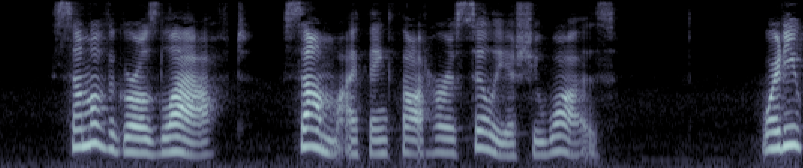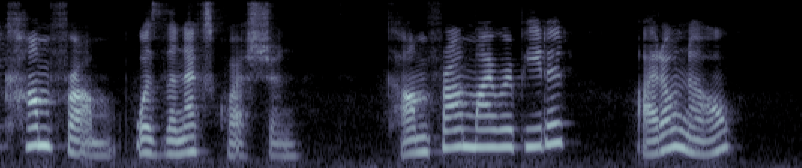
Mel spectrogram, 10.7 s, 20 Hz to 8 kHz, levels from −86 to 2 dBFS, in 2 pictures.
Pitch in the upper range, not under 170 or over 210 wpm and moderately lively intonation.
No: high, 225 Hz; average, 175 wpm; wide, 6.4 semitones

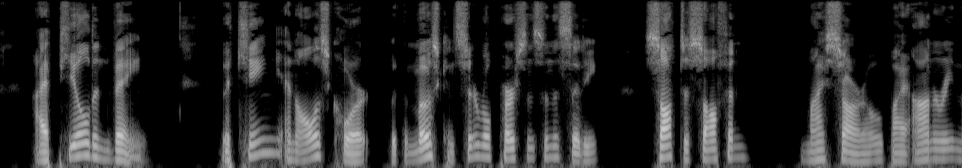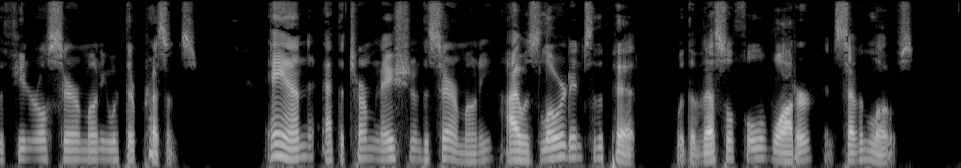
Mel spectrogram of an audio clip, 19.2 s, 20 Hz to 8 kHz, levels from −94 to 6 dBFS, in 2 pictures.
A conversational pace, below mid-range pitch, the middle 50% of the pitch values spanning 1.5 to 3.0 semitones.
No: average, 165 wpm; low, 125 Hz; average, 3.7 semitones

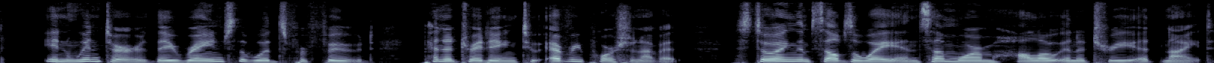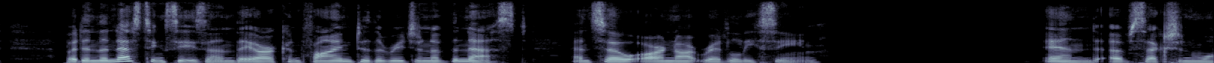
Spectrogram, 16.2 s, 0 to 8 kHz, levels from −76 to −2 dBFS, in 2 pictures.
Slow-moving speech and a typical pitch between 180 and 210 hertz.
No: average, 170 wpm; medium, 185 Hz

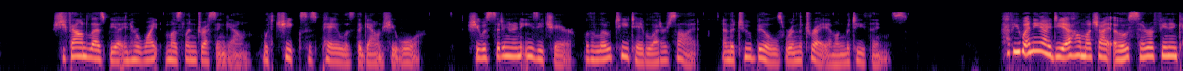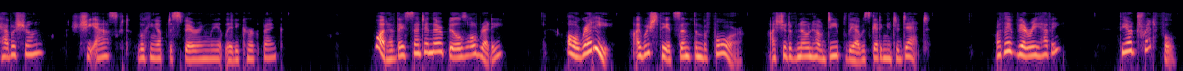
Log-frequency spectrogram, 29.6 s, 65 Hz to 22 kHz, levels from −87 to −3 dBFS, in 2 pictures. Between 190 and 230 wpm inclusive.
Yes: average, 200 wpm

